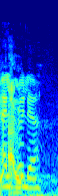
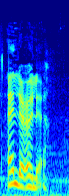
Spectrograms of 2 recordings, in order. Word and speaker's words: AlUla: Alula. What? Alo. Alo. Yes. Close enough. Not alula, but alo.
